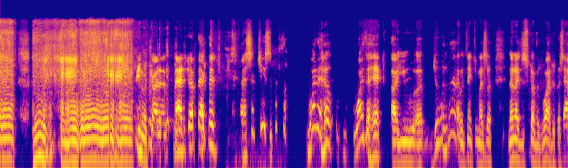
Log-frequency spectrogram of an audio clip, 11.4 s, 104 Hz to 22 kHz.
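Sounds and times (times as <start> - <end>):
person buzzing lips like a brass player: 0.0 - 3.3
speech: 0.3 - 11.3
laughter: 0.7 - 1.3, 2.2 - 6.6.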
